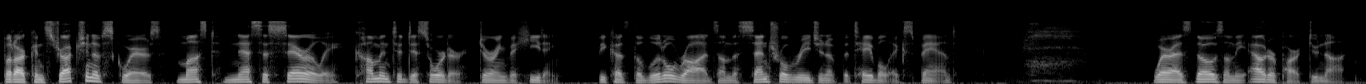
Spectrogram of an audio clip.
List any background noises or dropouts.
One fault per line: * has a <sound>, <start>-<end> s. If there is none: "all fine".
* has a sigh, 10.1-10.9 s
